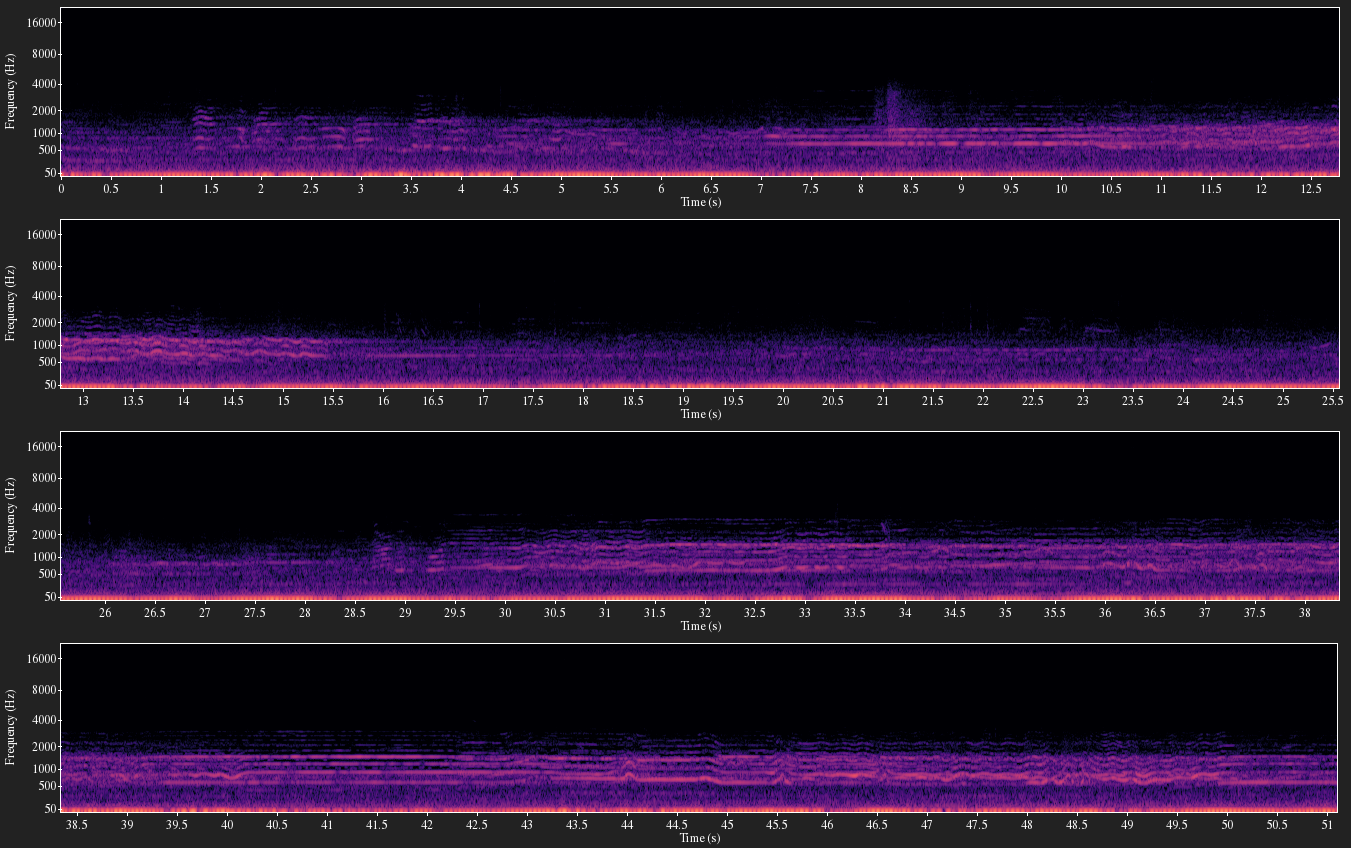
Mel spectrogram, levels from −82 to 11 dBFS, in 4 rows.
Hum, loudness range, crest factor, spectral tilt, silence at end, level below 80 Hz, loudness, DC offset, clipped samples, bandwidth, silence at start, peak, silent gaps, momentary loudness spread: none; 9 LU; 14 dB; -8 dB/octave; 0 s; -32 dBFS; -39 LUFS; under 0.1%; under 0.1%; 2.3 kHz; 0 s; -12 dBFS; none; 10 LU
